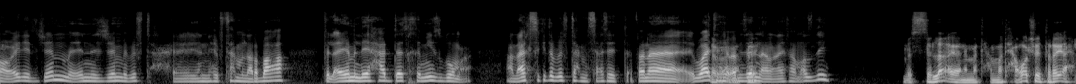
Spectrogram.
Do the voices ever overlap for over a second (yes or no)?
no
